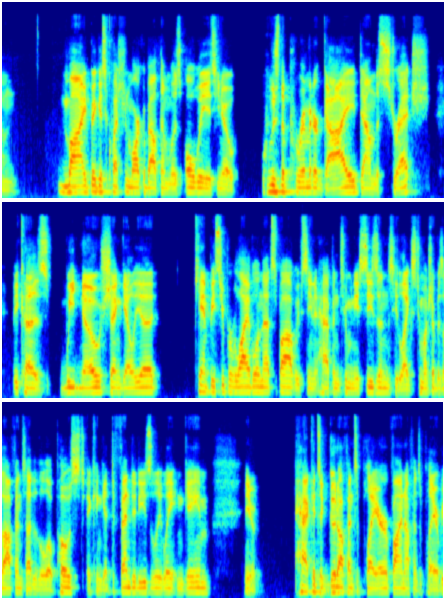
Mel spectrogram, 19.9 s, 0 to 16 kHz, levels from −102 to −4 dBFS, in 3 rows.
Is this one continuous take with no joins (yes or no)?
yes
